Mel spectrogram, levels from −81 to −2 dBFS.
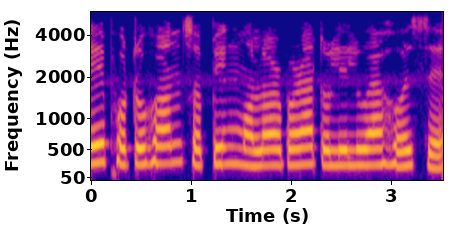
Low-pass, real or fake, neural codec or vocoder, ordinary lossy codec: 5.4 kHz; real; none; none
